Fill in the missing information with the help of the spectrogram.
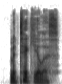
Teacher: The next word is meticulous, and this word has 4 syllables, and the stress is on that second syllable, meticulous, meticulous. That first syllable also has that schwa, that a sound, that reduced vowel sound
